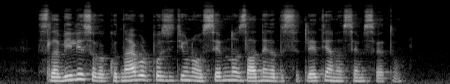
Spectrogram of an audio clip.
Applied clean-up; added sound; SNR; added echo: none; none; none; none.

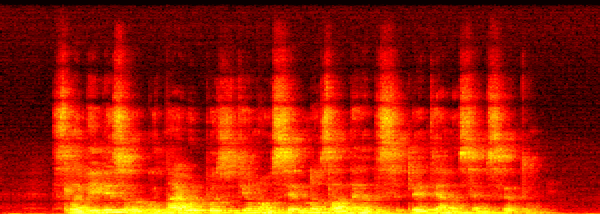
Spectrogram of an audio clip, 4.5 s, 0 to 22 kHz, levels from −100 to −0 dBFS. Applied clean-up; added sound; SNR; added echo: none; none; none; reverberation time 0.4 s.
